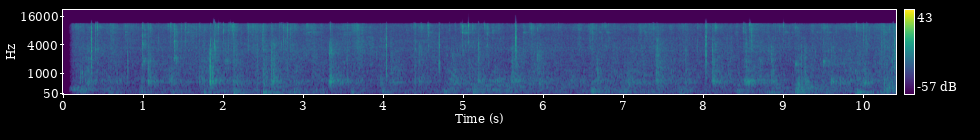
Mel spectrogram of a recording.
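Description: Hoofbeats of a horse cantering on a lunge line over the sand footing of an indoor arena: an uneven run of low thuds with scattered sharp clicks.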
